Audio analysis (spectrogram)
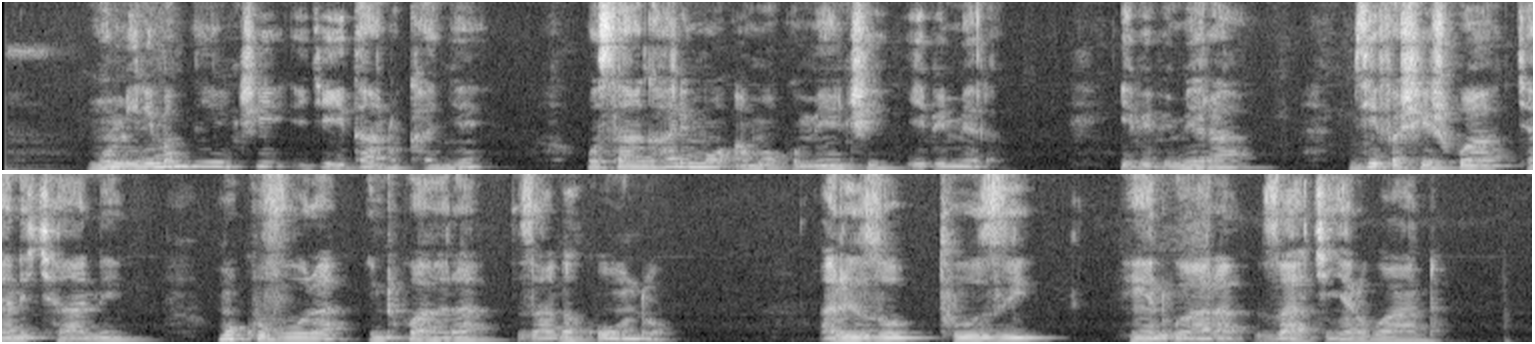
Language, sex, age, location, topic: Kinyarwanda, male, 18-24, Huye, health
